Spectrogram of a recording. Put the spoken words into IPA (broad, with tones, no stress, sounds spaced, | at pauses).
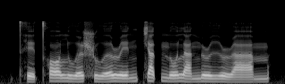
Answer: t̪ʰ e˨˩˨ t̪ʰ ɔ˧ l u˨˩˦ ə̯ ʂ u˨˩˦ ə̯ ɹ e˧˥ n c a˦˥ t̚ n o˧˥ l a˧˥ n ɹ ɨ˧ ɹ a˧˥ m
